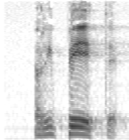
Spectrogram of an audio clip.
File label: "ripete", dialettu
